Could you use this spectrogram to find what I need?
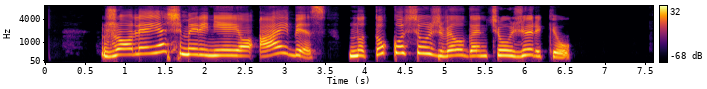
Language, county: Lithuanian, Utena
